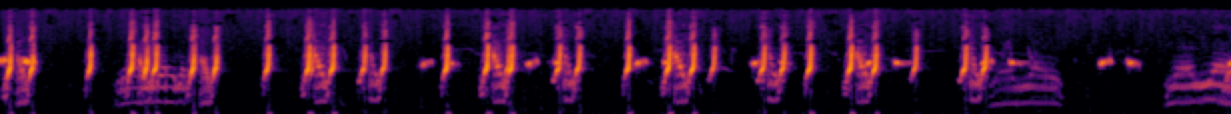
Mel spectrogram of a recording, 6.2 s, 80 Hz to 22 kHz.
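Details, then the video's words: Common quail (bater) in Pakistan, in a hunting-lure recording: rapid repeated clicks and short whistles pulse about once a second, ending in lower nasal, wavering buzzy calls. "Bater wali Awaz mp3 / sounds of Quail mp3 / Pakistani Bater wali Awaz mp3"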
